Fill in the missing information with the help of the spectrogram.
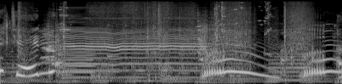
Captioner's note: edmond elephant makes beeping sounds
